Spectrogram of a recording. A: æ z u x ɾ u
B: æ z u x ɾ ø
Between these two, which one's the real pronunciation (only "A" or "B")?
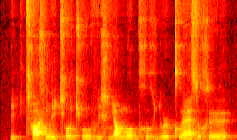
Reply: B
